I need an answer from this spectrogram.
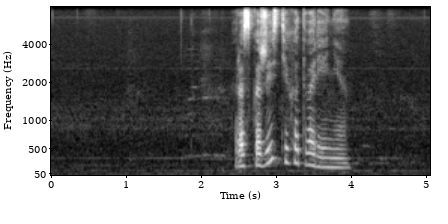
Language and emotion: Russian, neutral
